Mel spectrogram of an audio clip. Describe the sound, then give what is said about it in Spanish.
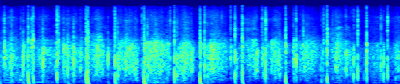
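Audience applause thanking a team at a ten-year anniversary: dense, steady clapping from many hands that keeps up throughout. “que yo creo que se merecen un aplauso por este trabajo que hacen.”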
